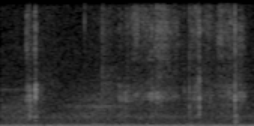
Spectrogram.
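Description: Scissors snip through paper while trimming a Christmas craft project, a few soft, close crisp cuts over a low steady background hum.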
